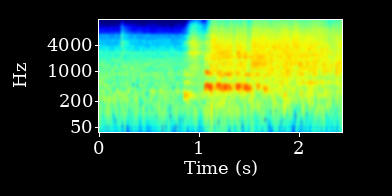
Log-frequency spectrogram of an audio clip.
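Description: A short laugh, then a steady rustle of a plastic bag being handled, starting about a second in.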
